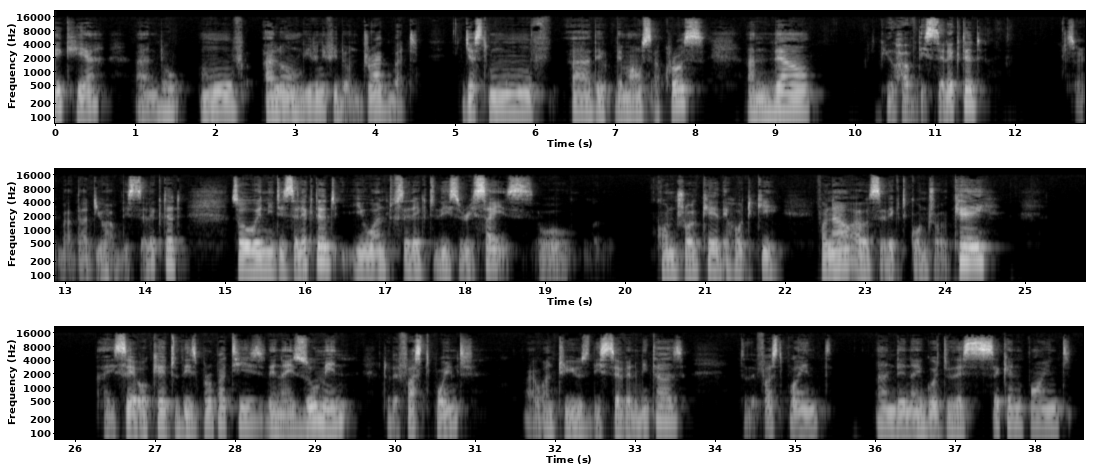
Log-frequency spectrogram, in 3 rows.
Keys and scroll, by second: 22.3 Escape, 23.9 ctrl+k.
